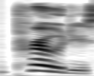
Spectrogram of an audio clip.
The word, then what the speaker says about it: produce: vegetables in the supermarket, the stress or the heavy emphasis lands on the first syllable. P R O deuce. The produce section.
